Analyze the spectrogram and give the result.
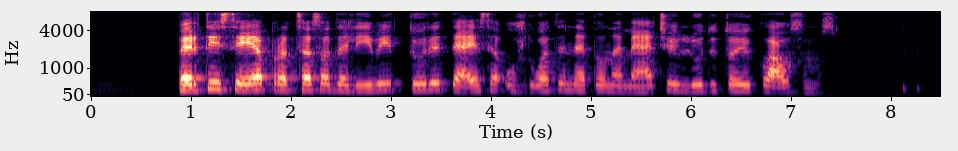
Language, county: Lithuanian, Šiauliai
